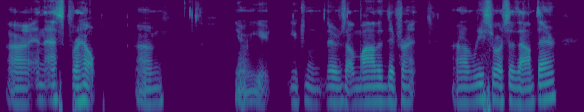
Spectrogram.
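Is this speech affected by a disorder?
Yes: spastic cerebral palsy; physical and occupational therapy in childhood, multi-handicap class, once on 24 medications.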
